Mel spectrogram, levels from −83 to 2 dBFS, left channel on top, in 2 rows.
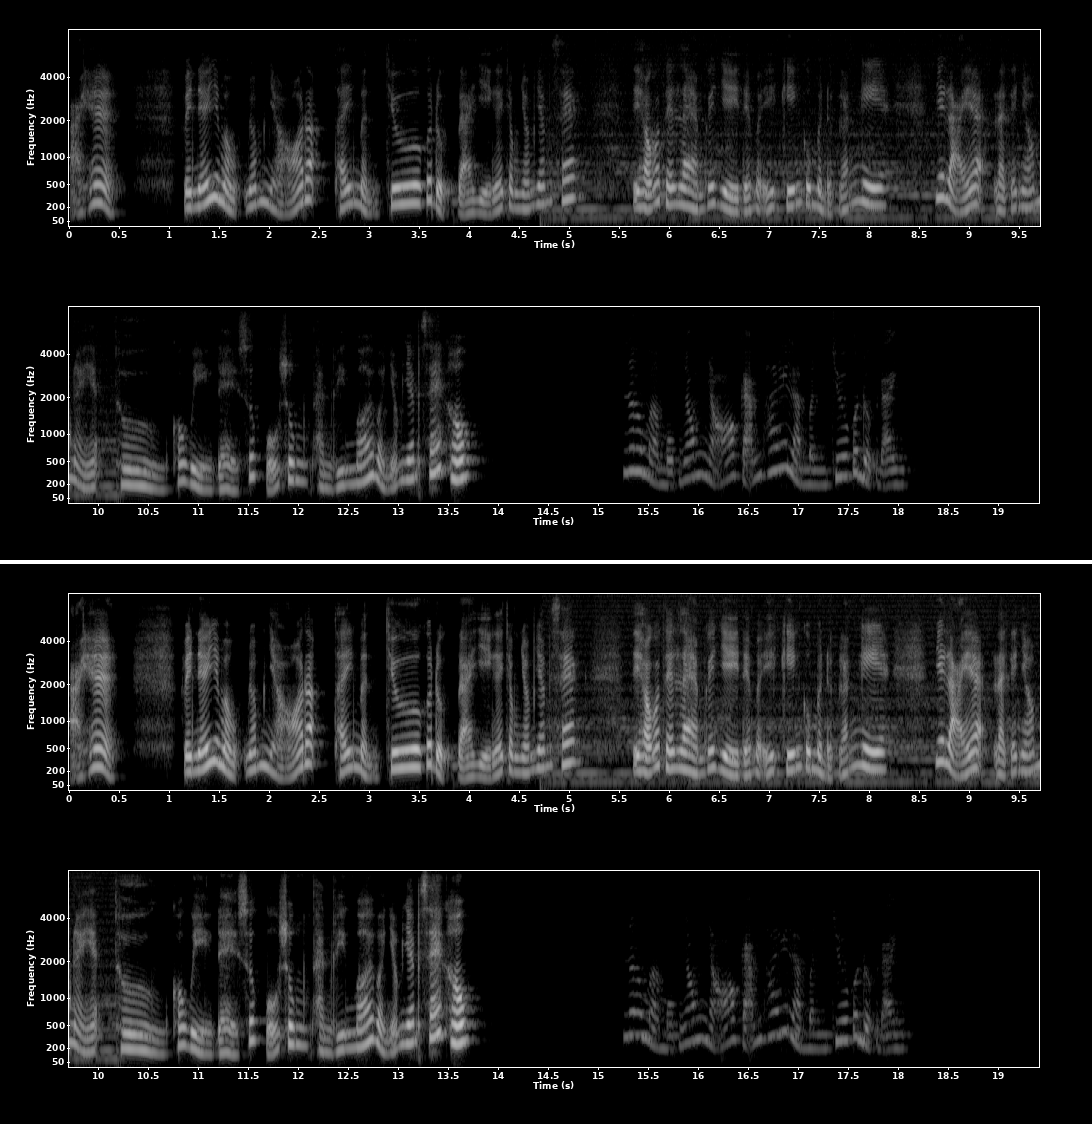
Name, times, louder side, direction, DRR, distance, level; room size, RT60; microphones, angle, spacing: voice 1, 0.0-13.7, right 4 dB, 50° right, 0.8 m, -34 dB
sound 1, 4.7-10.2, right 3 dB, 25° right, 1.5 m, -54 dB
voice 2, 15.2-18.1, left 2 dB, 55° left, 2.7 m, -50 dB
12.0 x 8.6 x 7.3 m
head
